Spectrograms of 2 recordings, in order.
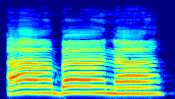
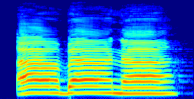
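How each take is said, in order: The two takes are said the same way.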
